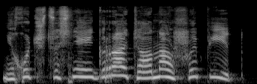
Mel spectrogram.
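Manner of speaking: high, whiny puppy complaint; whiny dog voice. Acted.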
